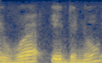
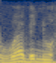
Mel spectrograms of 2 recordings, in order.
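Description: First: The 'i' of ibnu is pronounced separately. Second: The 'i' of ibnu is dropped and linked. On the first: The speaker calls it wrong. "You don't say wa ibnu" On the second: The speaker calls it right. "you say wa ibnu hamidin fil jami'ati"

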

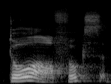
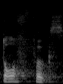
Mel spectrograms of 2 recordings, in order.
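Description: First: The O in the first syllable is long. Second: The O in the first syllable is short. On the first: The speaker calls it wrong. "they read it and they say like" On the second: The speaker calls it right. "but it's just Dorfuchs, so it's short O"

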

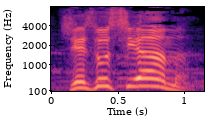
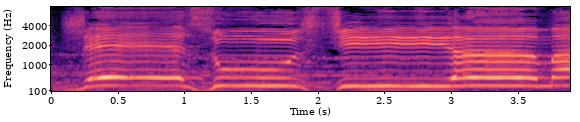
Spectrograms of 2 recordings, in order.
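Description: First: It is said a little louder. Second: It is shouted very loudly.

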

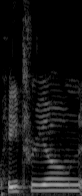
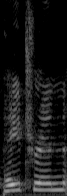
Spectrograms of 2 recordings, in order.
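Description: First: It is said with an extra 'ee' sound. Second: It is said like the ordinary word patron. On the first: This is how others have been heard saying it. "I've also heard it called Patreon" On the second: This is how the speaker has been saying it. "I've called it Patron, like an old school patron of the arts"

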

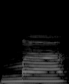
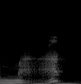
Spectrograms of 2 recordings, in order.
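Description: First: The pitch stays high and level throughout. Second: The pitch dips low, then rises again. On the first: "the first one starts high and goes high all the way" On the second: "The third tone has a little dip"

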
